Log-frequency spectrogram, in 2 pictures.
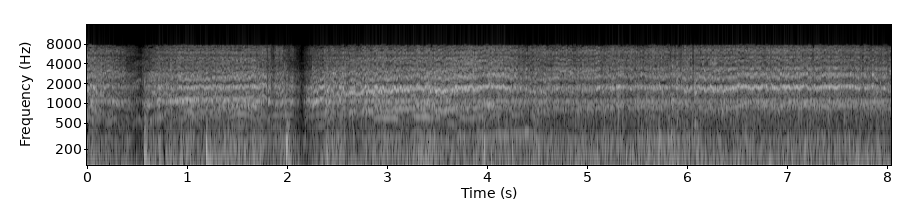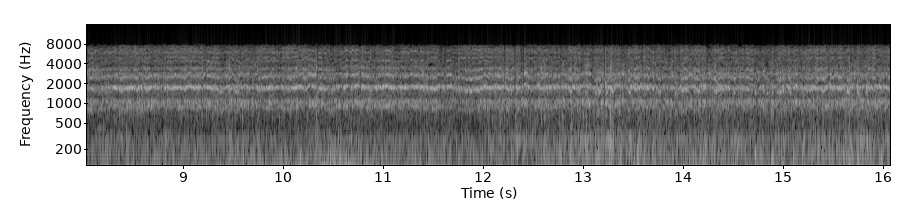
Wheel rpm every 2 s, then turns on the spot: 130, 160, 220, 230, 230, 230, 230, 230.
none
